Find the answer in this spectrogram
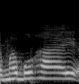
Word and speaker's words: mabuhay: long live something okay so we just say mabuhay also okay and before we formally begin i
